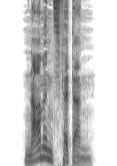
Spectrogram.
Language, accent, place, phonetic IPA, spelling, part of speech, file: German, Germany, Berlin, [ˈnamənsˌfɛtɐn], Namensvettern, noun, De-Namensvettern.ogg
- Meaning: dative plural of Namensvetter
